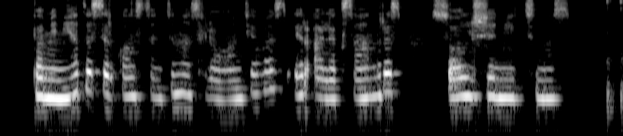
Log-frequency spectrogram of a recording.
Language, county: Lithuanian, Vilnius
